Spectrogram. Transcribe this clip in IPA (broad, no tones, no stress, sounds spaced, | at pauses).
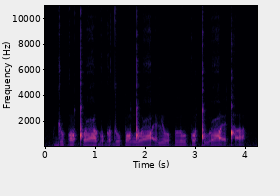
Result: ɡʲ u ɡ ɔ ǃʼ o ʕ ɤ ɡ o ɡ ɤ d u p ɔ ŋ͡ǃ o ʕ ɛ̰ lʲ o | l u k o ǃ ṵ ʕ ɛ̰ ǃʰ a̰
